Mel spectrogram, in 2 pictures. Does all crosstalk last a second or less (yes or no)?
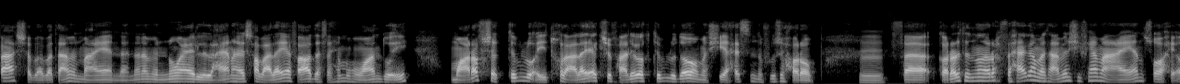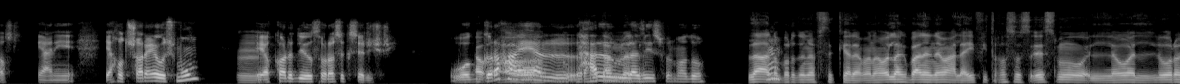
no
